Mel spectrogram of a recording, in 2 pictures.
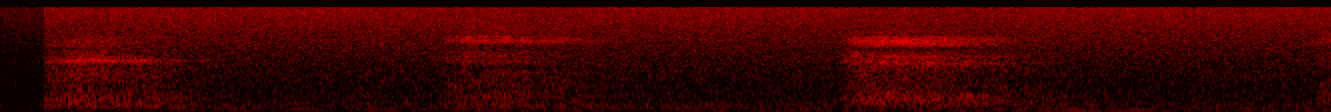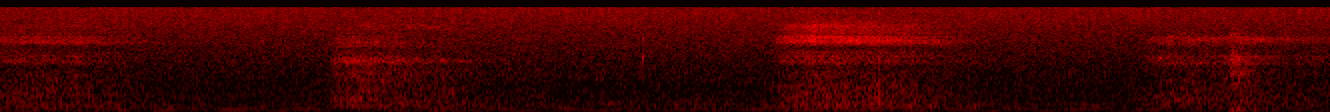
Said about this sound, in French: Donc je vais faire quelques cycles et vous le faites aussi sans forcer votre respiration. Donc on y va, on bouche la narine droite et j'inspire par la gauche.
